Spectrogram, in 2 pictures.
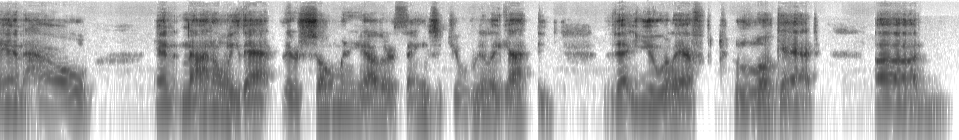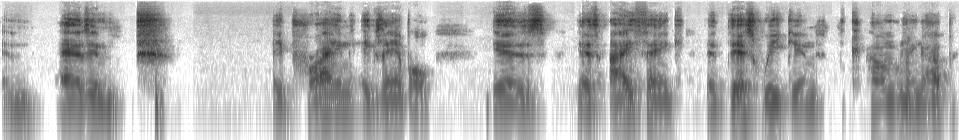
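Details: Speech impediment with disfluent speech, type not named, self-reported by the man speaking.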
